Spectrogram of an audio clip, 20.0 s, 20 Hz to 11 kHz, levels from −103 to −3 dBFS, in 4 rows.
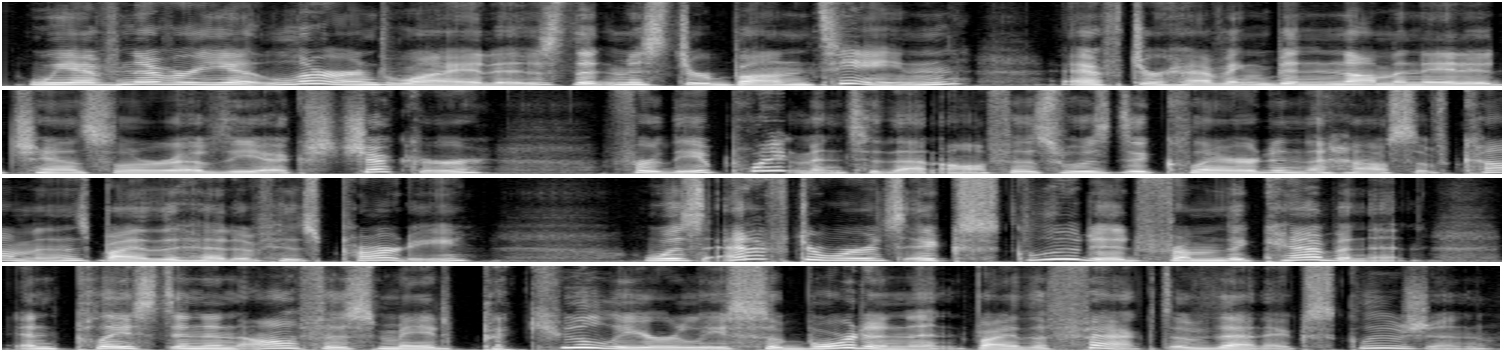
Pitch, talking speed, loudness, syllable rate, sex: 225 Hz, 170 wpm, -19 LUFS, 5.3 syllables/s, female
